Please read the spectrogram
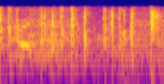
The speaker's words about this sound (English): Hello. I hear somebody typing, but yes. That's me.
